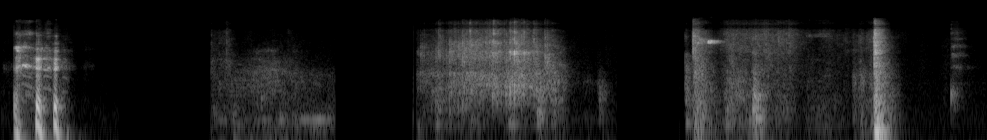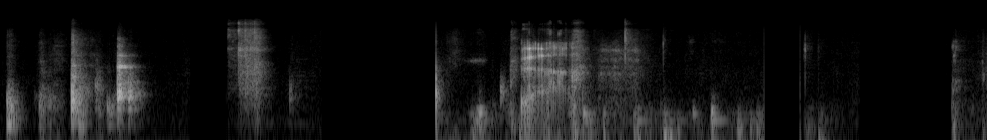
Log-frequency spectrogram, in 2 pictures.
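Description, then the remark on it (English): A window is wrestled shut with a series of knocks, scrapes and sharp thuds, irregular bursts of rattling and sliding with short silences between them. “By the way, whoever hears all that knocking noise, I'm sorry, I was closing my window.”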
